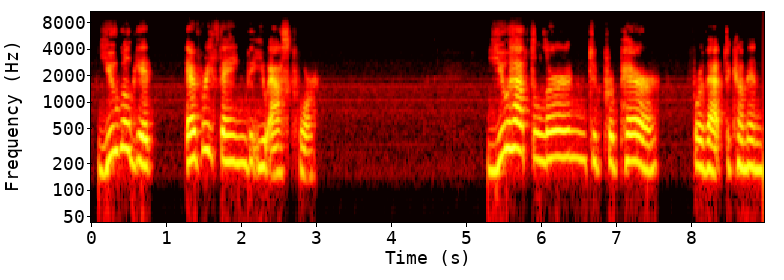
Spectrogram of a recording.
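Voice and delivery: about to cry, voice near tears. Speaking to listeners about praying, about to cry. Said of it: "I'm about to cry right now".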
